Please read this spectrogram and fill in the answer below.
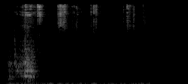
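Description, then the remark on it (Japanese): A metallic jingle of keys being handed over in a hospital, a short clattering shake followed by three quick, bright tinkling rattles, then silence. “三田は鍵をクスとに手渡した。”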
